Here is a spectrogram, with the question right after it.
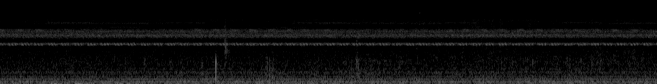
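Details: Insects calling at night beside a small fire: a steady, unbroken high-pitched trill hangs over the scene, with a fainter shimmering band above it and a few sharp crackles and pops from the fire.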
